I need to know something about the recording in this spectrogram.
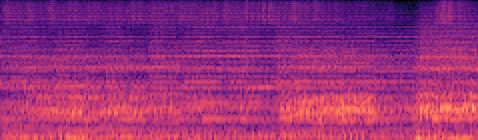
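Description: Music: a choir singing with instrumental accompaniment, held notes over a low steady beat.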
